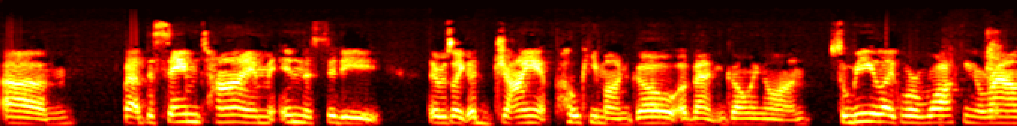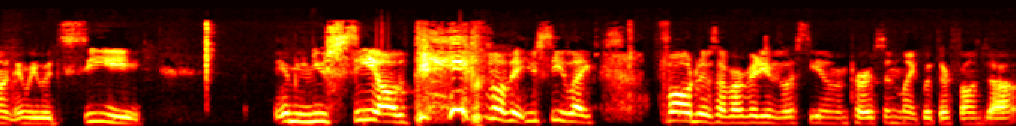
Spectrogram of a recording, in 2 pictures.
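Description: A woman with an American accent uses a normal speaking voice at medium pitch with ordinary pitch variation. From Ohio, US Midwest. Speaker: social media poster. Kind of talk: casual chat.

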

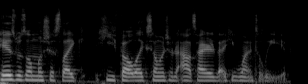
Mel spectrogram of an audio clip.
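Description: A woman in a Texas accent at a very fast pace. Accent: American (Texas). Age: young. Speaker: university student. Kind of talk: casual chat.

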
